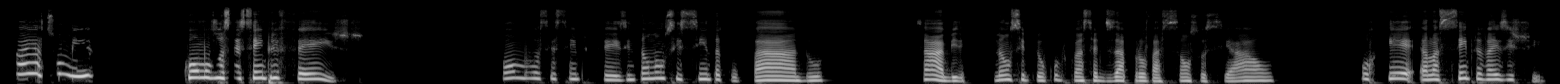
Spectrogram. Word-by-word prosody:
Vai 480 0 +4 0.2
assumir, 420 -3 +3 0.9
como 315 0 +6
você 295 -1 +4
sempre 295 +2 +3
fez. 245 - -1 1.4
Como 290 +1 -2
você 270 -2 -5
sempre 245 0 -6
fez, 205 -2 -1
então 220 +4 -1
não 285 +1 +2
se 255 -3 -3
sinta 235 -1 -2
culpado, 180 +1 +2 0.9
sabe, 175 -8 +2 0.3
não 210 +4 +1
se 215 +1 -3
preocupe 185 +1 -6
com 180 - -4
essa 175 +1 0
desaprovação 170 -1 -2
social, 165 +3 -4 0.9
porque 260 +1 -1
ela 220 +1 +2
sempre 265 +3 -1
vai 225 -1 +1
existir. 220 -7 -6
220 Hz, 110 wpm, -22 LUFS, 180-270 Hz, 1.4 s, como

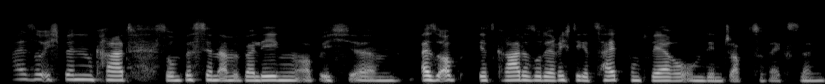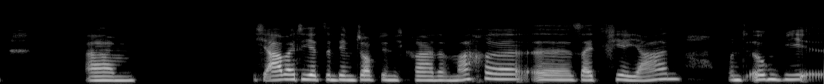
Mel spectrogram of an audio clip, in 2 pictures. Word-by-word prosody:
Also, 230 0 -8
ich 220 0 -9
bin 225 -1 0
grade 200 -2 +1 0.3
so 190 - -5
'n 185 - -1
bisschen 210 0 -1
am 190 - 0
Überlegen, 185 0 +2
ob 180 - -9
ich 180 -2 -7
ähm, 180 -2 -4 0.2
also, 200 0 +5
ob 210 -1 0
jetzt 190 0 -2
grade 195 0 +3
so 190 0 +1
der 180 -1 +1
richtige 195 -2 -2
Zeitpunkt 195 -1 -3
wäre, 175 -1 +1
um 175 0 -3
den 165 -1 -5
Job - - -8
zu 160 - -16
wechseln, 170 0 -10 0.8
ähm. 185 0 +3 1.2
Ich 205 - -3
arbeite 230 +3 +6
jetzt 220 -1 +4
in 210 -2 +2
dem 205 -1 +3
Job, 210 -1 +1
den 205 -2 0
ich 195 +1 -4
grade 195 -1 0
mache, 240 +4 +1
äh, 105 -1 +1
seit 200 - -1
4 220 -2 -2
Jahren 235 +6 -1 0.4
und 205 -1 0
irgendwie 220 - +1
195 Hz, 155 wpm, -25 LUFS, 185-215 Hz, 1.2 s, arbeite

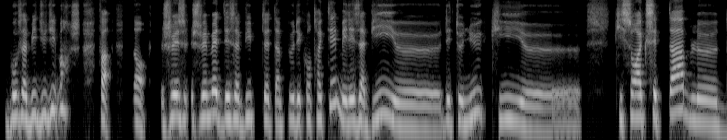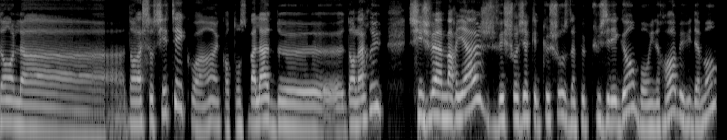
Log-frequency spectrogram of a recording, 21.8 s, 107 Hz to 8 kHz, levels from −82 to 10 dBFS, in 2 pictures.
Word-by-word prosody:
beaux 210 +6 +2
habits 210 +2 +2
du 210 +4 -1
dimanche. 270 - -2 0.3
Enfin - - +4 0.4
non, 175 -2 -1 0.2
je 175 +5 -1
vais 215 - +8
je 200 -2 0
je 200 0 -1
vais 215 0 +5
mettre 230 -1 +5
des 205 +1 +5
habits 200 +2 0
peut-être 190 -3 -2
un 180 - -2
peu 195 +3 -3
décontractés, 195 - -2
mais 185 - +4
les 185 +1 +5
habits, 200 +4 0
heu, 155 -2 -1
des 180 +1 -2
tenues 200 +7 -1
qui, 195 -3 -2
heu, 150 - -6 0.5
qui 200 - -3
sont 215 +3 +5
acceptables, 215 +1 +4
heu, 180 -2 +1
dans 180 +4 -2
la 145 -6 -6
dans 175 -1 -3
la 175 0 +2
société, 245 - -1
quoi, 165 -7 -8
hein, 175 +3 -5
quand 160 -1 -13
on 170 - -5
se 165 +3 -9
balade, 180 -1 +2
heu, 155 - -1
dans 175 0 0
la 180 +2 +2
rue. 285 +2 -3 0.4
Si 225 -2 +2
je 200 +2 +3
vais 230 - +5
à 220 - +7
un - - +2
mariage, 225 - +3 0.2
je - - -9
vais 195 +2 +4
choisir 200 +1 +1
quelque 190 +1 -3
chose 220 -1 -2
d'un 175 -1 -3
peu 180 +1 -5
plus 190 +1 -4
élégant, 215 - +2
bon, 165 -6 -4
une 165 0 -2
robe, 220 +7 -2
évidemment 190 - -3
185 Hz, 175 wpm, -23 LUFS, 165-210 Hz, 0.5 s, vais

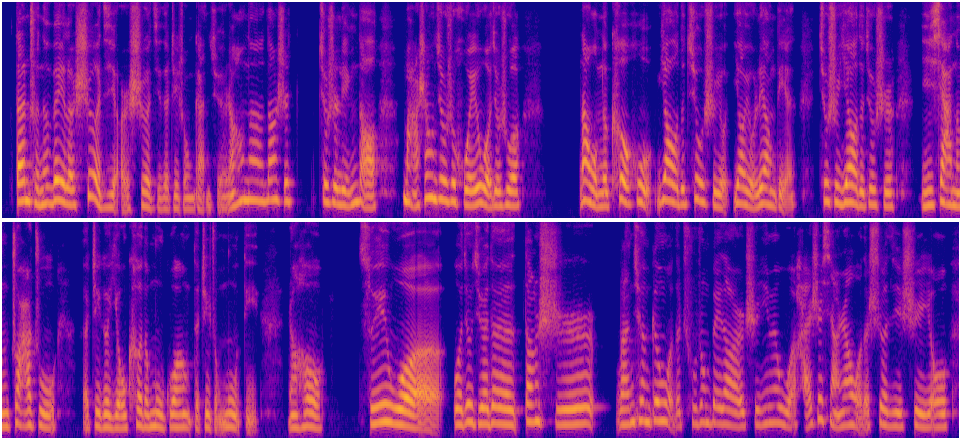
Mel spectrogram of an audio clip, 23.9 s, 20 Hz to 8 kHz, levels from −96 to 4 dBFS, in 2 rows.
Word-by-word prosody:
单 255 +1 +8
纯 220 -5 -1
地 225 - 0
为 270 +3 +7
了 210 -3 +3
设 290 +7 +1
计 175 -1 -4
而 - - -7
设 185 -3 -2
计 150 - -11
的 150 0 -6
这 165 +2 -6
种 150 0 -6
感 - - -8
觉。 - - -12
然 180 - -2
后 250 +7 -1
呢， 270 -2 +1
当 275 +1 0
时 255 -1 -3 0.3
就 245 - 0
是 235 -1 +1
领 205 +1 +1
导 180 -8 0 0.3
马 250 - +1
上 300 +7 +3
就 280 -1 +3
是 255 - +2
回 210 -4 +3
我 225 -6 +4
就 195 0 +1
说： 195 -1 +1 0.7
“那 265 - +4
我 210 - +3
们 - - -2
的 190 - +2
客 235 +5 +3
户 240 0 -1
要 260 -2 +3
的 210 - -1
就 255 +5 -2
是 225 -5 -3
有 180 - -1
要 235 -5 0
有 175 -4 -1
亮 215 +2 +1
点， - - -6 0.2
就 255 - -2
是 245 -2 -1
要 240 0 +5
的 195 - 0
就 210 +2 -2
是 185 -2 -2 0.3
一 190 +2 0
下 210 +1 +2
能 185 -2 +1
抓 205 0 -1
住， 185 -3 -2 0.3
呃， - - -6
这 190 - -2
个 175 0 +2
游 165 0 0
客 195 +4 -2
的 180 - -2
目 185 -1 0
光 175 +1 -1
的 - - -7
这 180 - -2
种 - - -9
目 180 -2 -1
的。 - - -11 0.3
“然 170 0 -1
后 175 -2 0 0.4
所 220 - -3
以 240 +2 +4
我 210 -7 +5
我 215 0 +1
就 245 +3 +1
觉 220 0 +1
得 220 -2 +2
当 245 +5 -1
时， 215 -1 0 0.2
完 210 +2 -2
全 255 0 -1
跟 260 0 +2
我 275 +2 -4
的 185 - -9
初 220 +3 -13
衷 235 0 -7
背 230 -2 -5
道 215 -1 -2
而 185 -1 -2
驰， 205 +2 -9
因 220 +2 -8
为 - - -7
我 210 -5 -4
还 - - -7
是 255 +7 -5
想 275 -7 -5
让 200 +2 -3
我 - - -5
的 - - -5
设 205 +1 -4
计 185 -1 -3
是 185 0 -2
由 175 +1 -2
210 Hz, 265 characters per minute, -24 LUFS, 185-245 Hz, 0.7 s, 单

